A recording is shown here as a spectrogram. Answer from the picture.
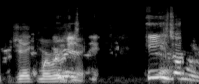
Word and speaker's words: Marisnick: How do you pronounce his name? Miss Marisnick? Marisnick. Jake Marisnick.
